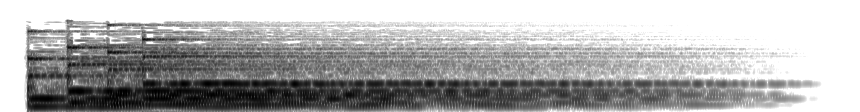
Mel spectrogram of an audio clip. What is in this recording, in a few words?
bell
